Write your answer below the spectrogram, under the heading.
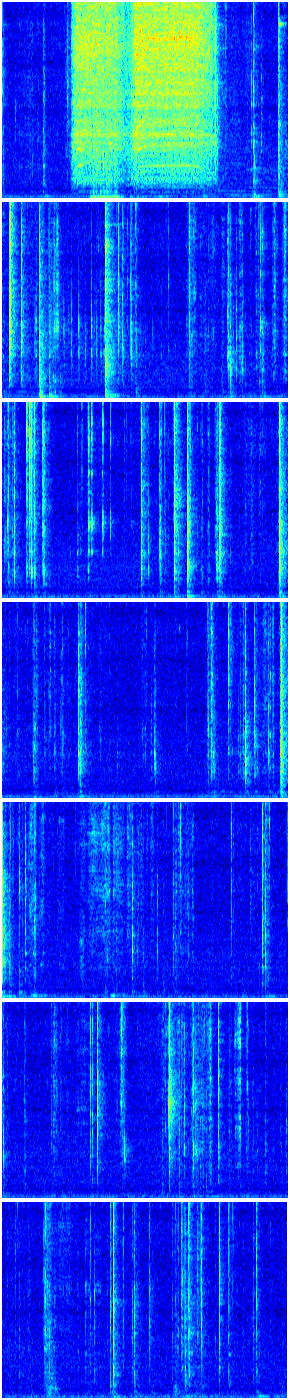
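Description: Cordless drill-driver runs for about two seconds a second in, backing out the screw that holds a microwave oven's control circuit board. This is followed by scattered light clicks and taps as the board is worked loose from its plastic housing.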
